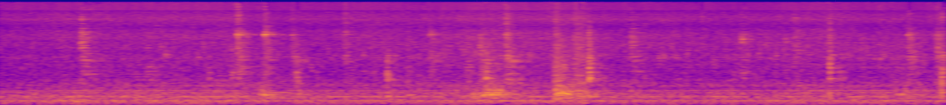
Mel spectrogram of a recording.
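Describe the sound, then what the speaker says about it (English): Onion lightly frying in a pot over a medium flame for pork ribs in green sauce, a soft steady sizzle with light stirring scrapes and small clinks, close and even throughout. "you lightly fry some more onion"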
